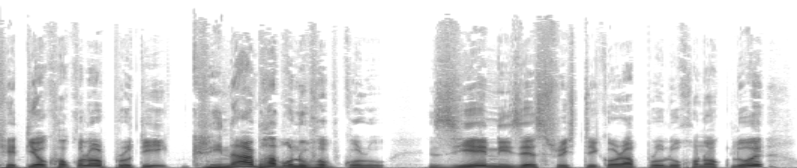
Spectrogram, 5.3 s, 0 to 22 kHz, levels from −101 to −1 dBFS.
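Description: No technical faults are audible anywhere in the recording.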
